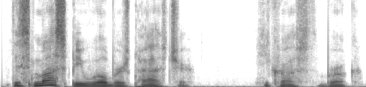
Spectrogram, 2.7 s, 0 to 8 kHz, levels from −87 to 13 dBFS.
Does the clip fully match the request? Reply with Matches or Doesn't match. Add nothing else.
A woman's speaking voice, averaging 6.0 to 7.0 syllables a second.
Doesn't match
